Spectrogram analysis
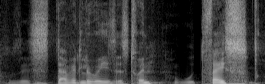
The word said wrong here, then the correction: Wout Faes: Wout Faes, yes. – Is that how you say his name? Wout Faes.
